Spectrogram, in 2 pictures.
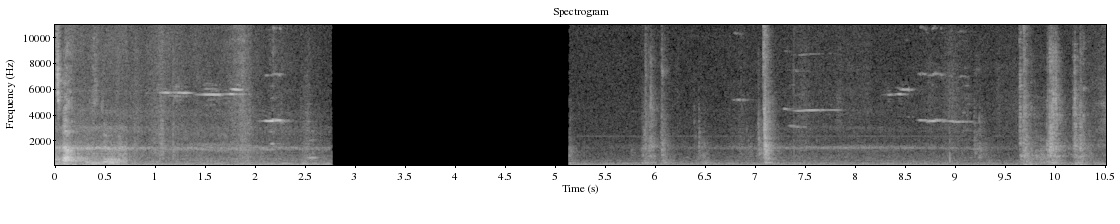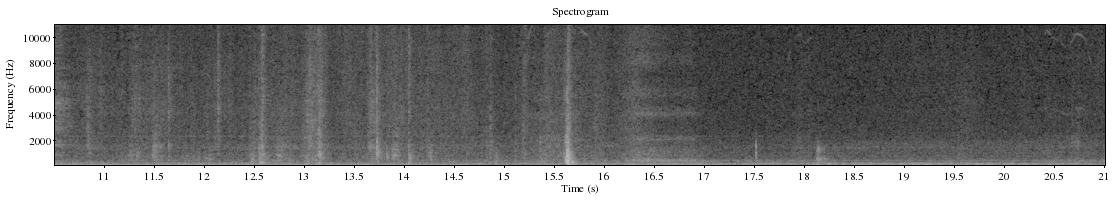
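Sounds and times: steady low hum: 0:00.0 - 0:02.8, 0:05.2 - 0:21.0
door latching shut with a thud: 0:09.6 - 0:10.4.

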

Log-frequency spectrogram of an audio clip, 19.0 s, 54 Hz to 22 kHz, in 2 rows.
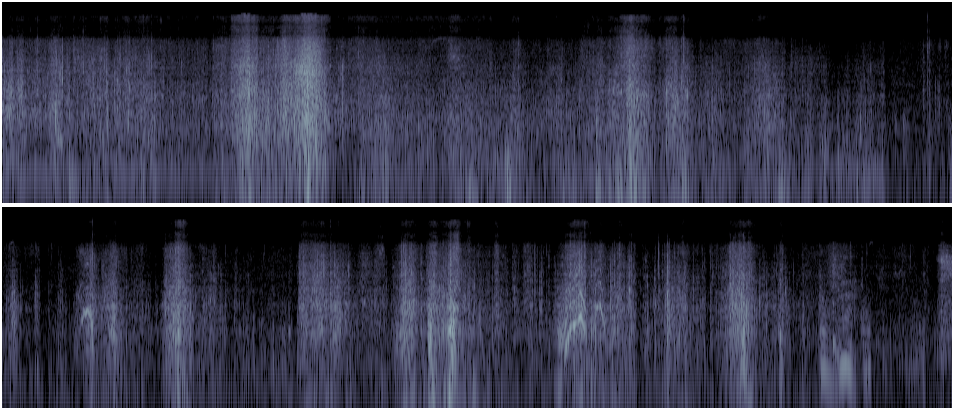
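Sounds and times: zipper being pulled: 0:10.2 - 0:11.5, 0:15.0 - 0:15.8.

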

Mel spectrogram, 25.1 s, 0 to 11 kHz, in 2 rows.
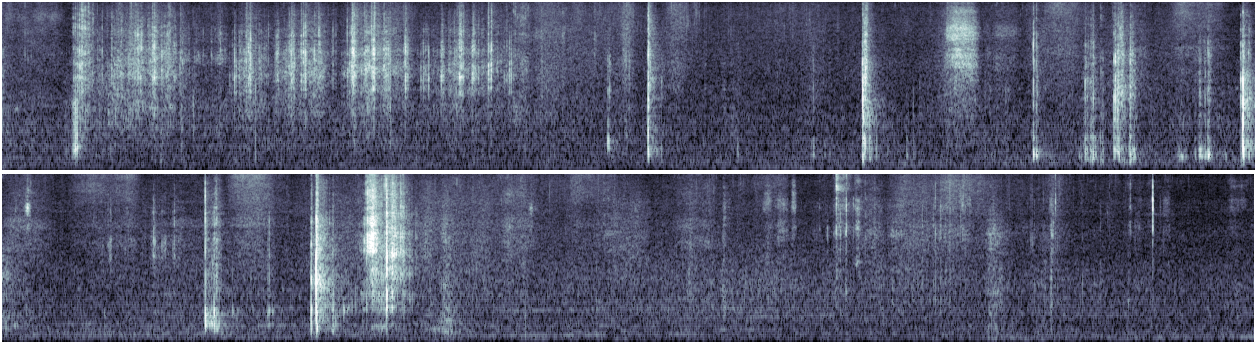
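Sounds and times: cat chewing crunchy food: 0:00.0 - 0:05.7, 0:10.2 - 0:12.7.

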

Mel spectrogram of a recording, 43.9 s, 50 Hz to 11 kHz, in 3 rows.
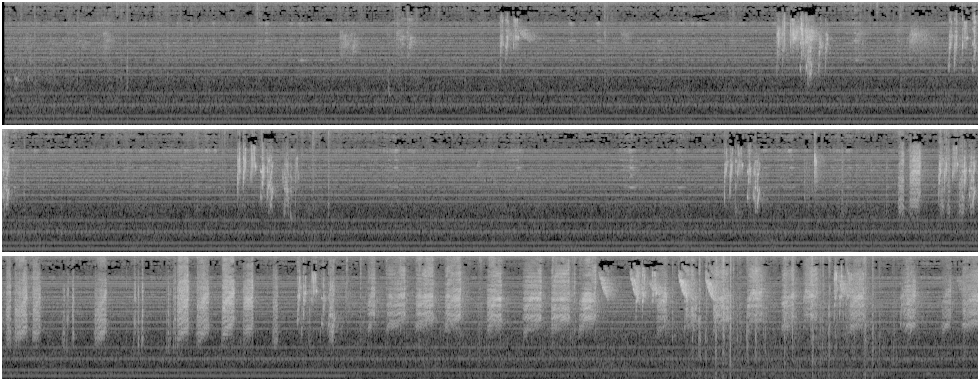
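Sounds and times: low electrical hum: 0:00.0 - 0:43.9
birds rasping chirrups: 0:07.4 - 0:10.6, 0:11.6 - 0:15.3, 0:16.6 - 0:19.3, 0:23.9 - 0:43.9.

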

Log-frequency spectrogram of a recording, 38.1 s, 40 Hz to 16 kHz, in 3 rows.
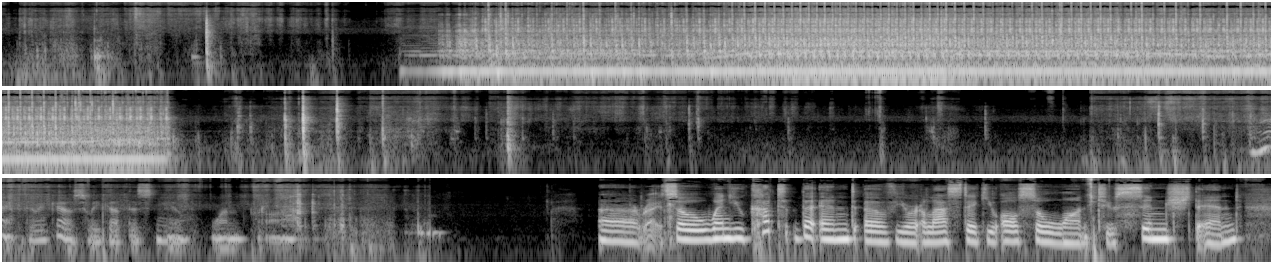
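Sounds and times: sewing machine stitching: 0:04.0 - 0:14.4.

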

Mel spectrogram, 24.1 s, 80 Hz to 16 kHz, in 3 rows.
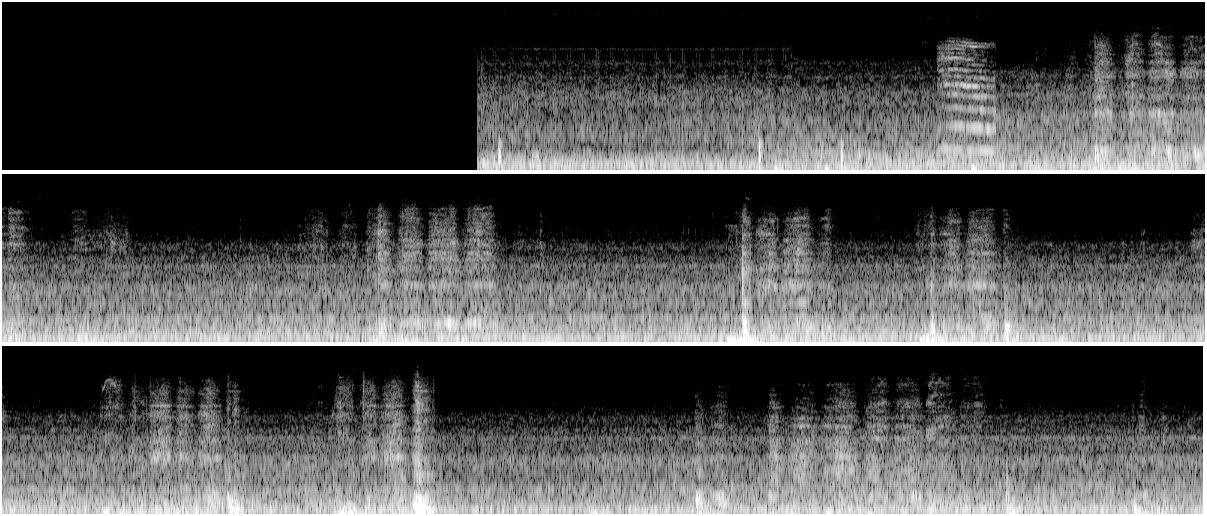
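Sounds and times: cat meowing: 0:06.2 - 0:06.7
knife chopping on wooden board: 0:12.8 - 0:14.8.

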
